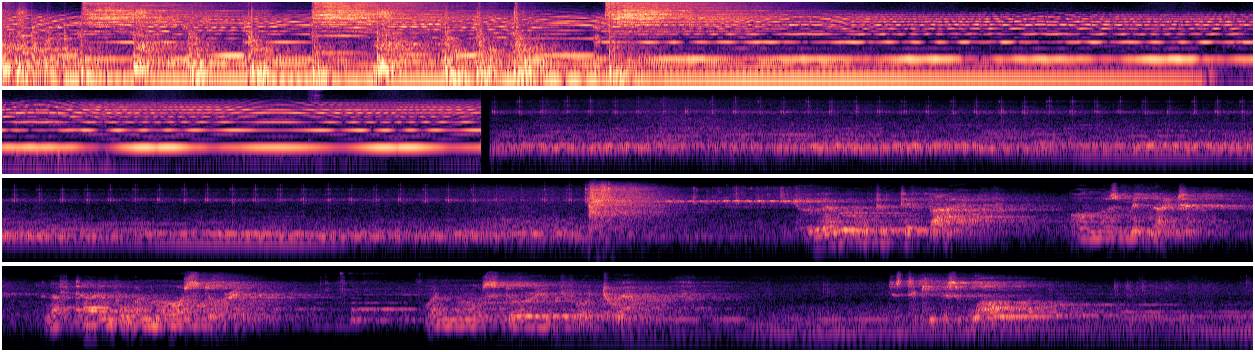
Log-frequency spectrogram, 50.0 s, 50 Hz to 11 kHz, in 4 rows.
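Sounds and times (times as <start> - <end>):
distorted electric guitar chord: 0.0 - 17.3
dark ambient music: 0.0 - 50.0.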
